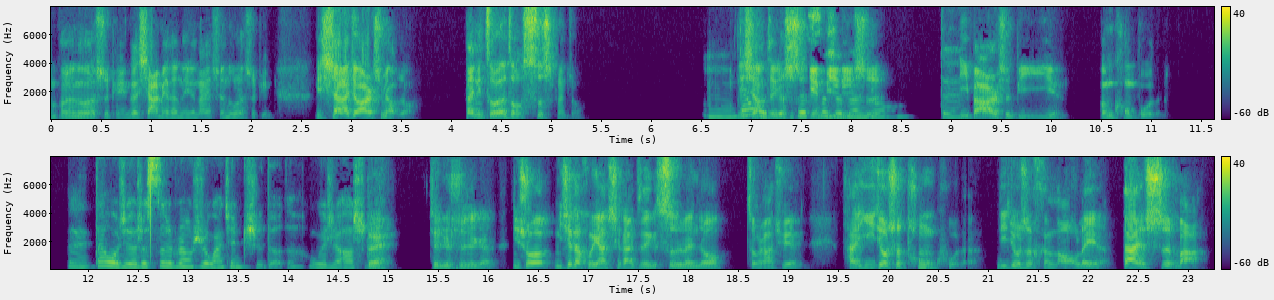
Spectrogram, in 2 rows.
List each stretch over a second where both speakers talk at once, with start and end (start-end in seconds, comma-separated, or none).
6.8-8.4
